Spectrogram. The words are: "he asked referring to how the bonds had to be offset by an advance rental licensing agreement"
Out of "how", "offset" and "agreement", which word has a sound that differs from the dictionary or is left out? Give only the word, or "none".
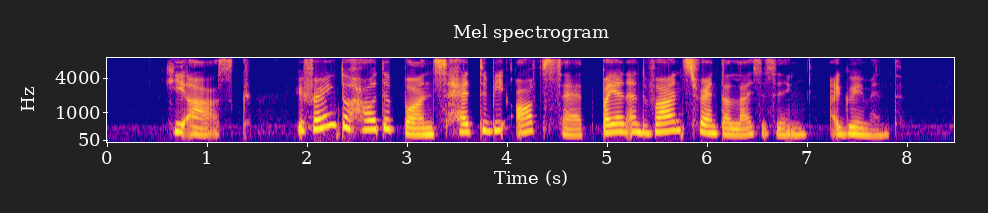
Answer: none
